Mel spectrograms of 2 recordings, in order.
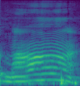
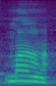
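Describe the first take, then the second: First: "ma" cut short, the wrong way; the short "ma" pupils must avoid; wrong short version. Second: "ma" with the vowel held a bit longer; the right long "ma" against the short one. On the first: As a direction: show the mistake with a short "ma". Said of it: "Jangan sebut". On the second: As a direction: stretch the vowel of "ma" as it should be. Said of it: "bunyi panjang sedikit". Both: Shown as a demonstration.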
